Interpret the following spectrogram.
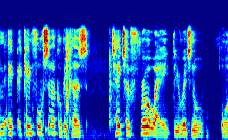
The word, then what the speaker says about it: Taito: You're supposed to pronounce it Taito.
